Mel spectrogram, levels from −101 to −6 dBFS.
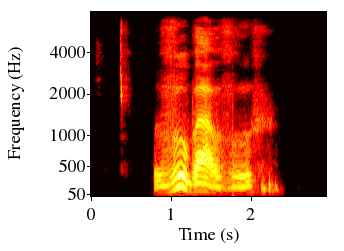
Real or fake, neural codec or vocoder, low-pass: fake; vocoder, 44.1 kHz, 128 mel bands, Pupu-Vocoder; 7.2 kHz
